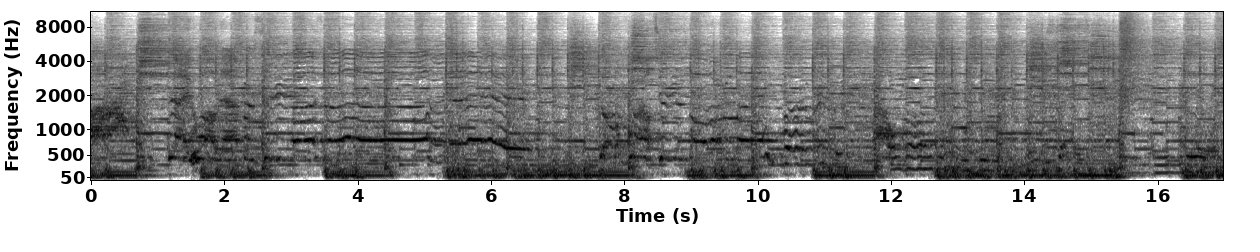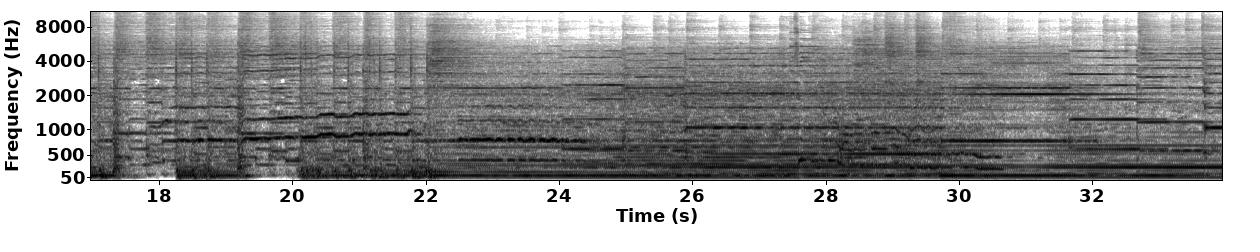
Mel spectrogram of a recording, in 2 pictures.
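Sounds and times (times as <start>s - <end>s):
person singing: 0.0s - 6.7s, 7.6s - 24.3s, 25.9s - 31.8s
live rock band playing: 0.0s - 33.9s.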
